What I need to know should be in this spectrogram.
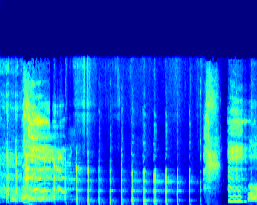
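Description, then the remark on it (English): A dog barks for a treat in a rapid, insistent string of about a dozen short yaps, after an opening whine-like yelp, with a brief louder cry near the end. “He's like, oh, you're recording something. I'm going to bark till you give me a treat.”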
